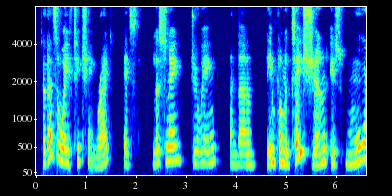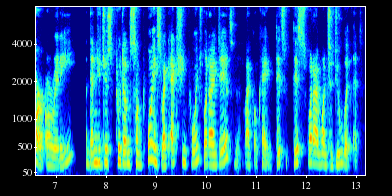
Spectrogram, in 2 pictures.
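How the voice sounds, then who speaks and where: With a Dutch accent, a woman speaks at a moderate pace. Her pitch is fairly high, with ordinary pitch variation. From Netherlands, Amsterdam. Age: 50s. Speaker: money and business mentor. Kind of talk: casual interview chat.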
